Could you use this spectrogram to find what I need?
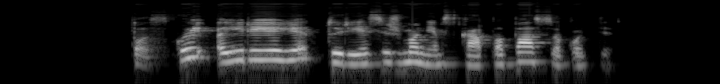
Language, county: Lithuanian, Utena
